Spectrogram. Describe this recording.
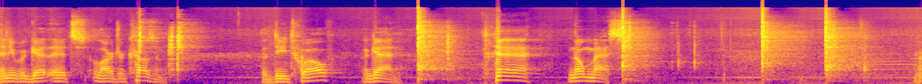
A man speaks followed by slamming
